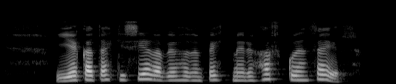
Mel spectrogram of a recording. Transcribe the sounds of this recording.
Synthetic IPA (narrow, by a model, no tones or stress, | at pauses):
jɛkawt̪ɛhcɪsjɛːðavɪðɦœvðʏmpejht̪mɛːɾɪhœr̥kʏɛnθeːjɾ̥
